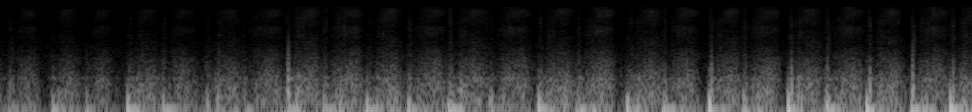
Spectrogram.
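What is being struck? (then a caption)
Synthetic fur microphone windscreen. Long natural nails scratch and rub roughly with both hands over a fluffy grey and black synthetic-fur windscreen covering a microphone. The result is a fast, uneven run of deep, muffled thumping and rumbling strokes, almost entirely low in pitch with no bright edge.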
